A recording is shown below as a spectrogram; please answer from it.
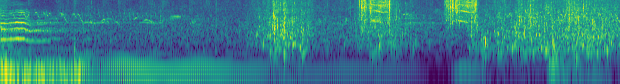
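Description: Two camera shutter clicks about a second apart, a little past halfway, over soft background music with low held notes.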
